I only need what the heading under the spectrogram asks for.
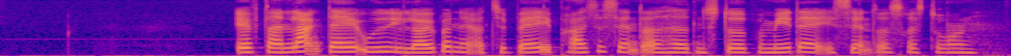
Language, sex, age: Danish, female, 20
